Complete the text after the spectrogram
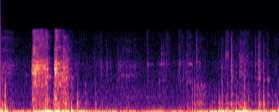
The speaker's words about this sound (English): I've got a tickle on the throat, so I'm going to take the headphones off and cough and have a drink of water.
